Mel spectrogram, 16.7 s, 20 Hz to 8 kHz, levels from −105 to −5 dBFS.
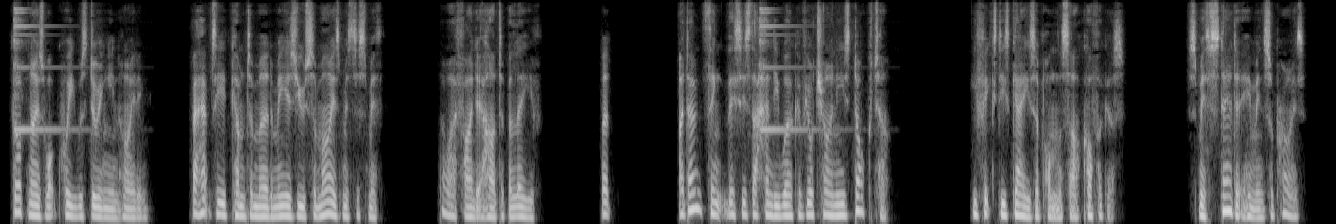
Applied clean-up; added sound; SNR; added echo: none; Bell; 13 dB; none.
